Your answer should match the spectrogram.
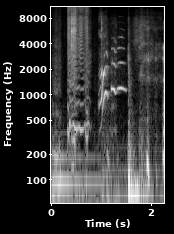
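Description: A close, loud fart sputters out in several bursts, one stretching into a squeaky, whining tone, with no one speaking.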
